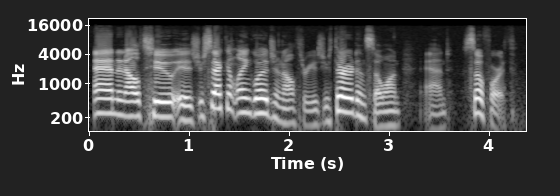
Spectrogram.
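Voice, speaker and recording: A woman's voice: mid-range voice, big pitch swings, a little fast, clean tone, no room sound. A woman in her thirties from the United States giving a chatty, self-deprecating conference talk full of fillers. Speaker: conference presenter. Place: conference room.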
